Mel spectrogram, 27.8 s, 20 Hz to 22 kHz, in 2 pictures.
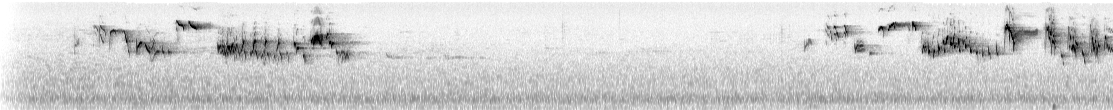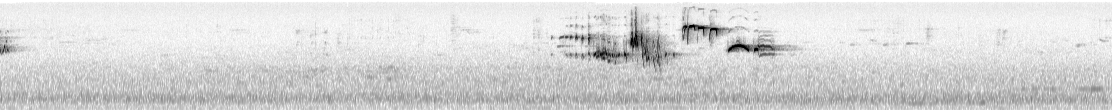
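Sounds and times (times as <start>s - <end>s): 
European robin voice: 0.9s - 5.0s, 10.0s - 14.2s, 20.8s - 23.9s.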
